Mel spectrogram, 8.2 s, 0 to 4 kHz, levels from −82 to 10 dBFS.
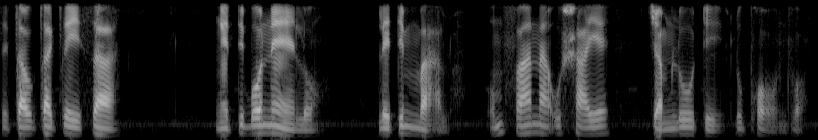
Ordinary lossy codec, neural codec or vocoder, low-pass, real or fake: none; none; 3.6 kHz; real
